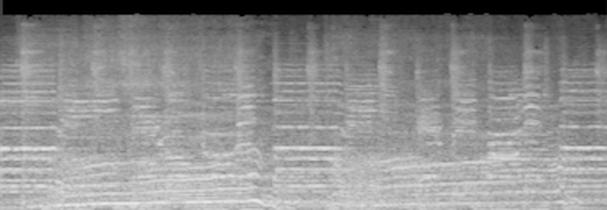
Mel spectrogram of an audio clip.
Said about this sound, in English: I've got a car. Ooga! Vroom, vroom.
